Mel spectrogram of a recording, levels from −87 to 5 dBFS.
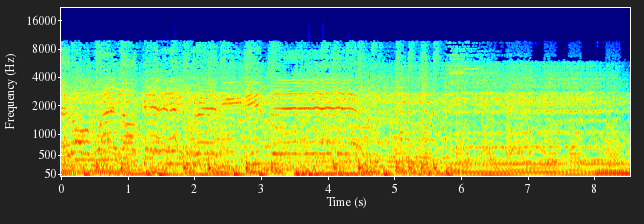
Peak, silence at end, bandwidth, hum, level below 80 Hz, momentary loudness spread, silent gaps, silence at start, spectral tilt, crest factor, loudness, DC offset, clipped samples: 0 dBFS; 0 s; 10.5 kHz; 50 Hz at -30 dBFS; -16 dBFS; 4 LU; none; 0 s; -5.5 dB/octave; 10 dB; -11 LUFS; under 0.1%; under 0.1%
